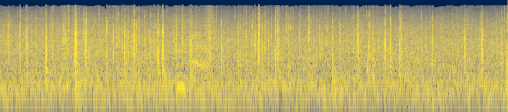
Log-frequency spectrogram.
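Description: Heavy rain falling, with a steady hiss and frequent sharp ticks of drops striking close by.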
